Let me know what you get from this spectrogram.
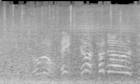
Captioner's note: fire crackling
